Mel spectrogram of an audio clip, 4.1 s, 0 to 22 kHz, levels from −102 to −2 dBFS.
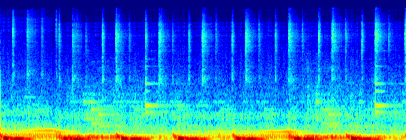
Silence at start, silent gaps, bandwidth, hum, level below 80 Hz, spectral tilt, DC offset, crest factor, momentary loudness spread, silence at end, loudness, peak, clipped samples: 0 s; none; 2 kHz; none; -14 dBFS; -9 dB/octave; under 0.1%; 12 dB; 5 LU; 0 s; -18 LUFS; -2 dBFS; under 0.1%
